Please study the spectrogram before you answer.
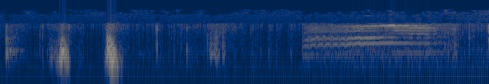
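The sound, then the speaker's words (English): A pet cat meows in the background: a few short, separate meows, then a longer, steady, drawn-out call with a clear tonal quality. “What's that in the background? That's my cat, Buster.”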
